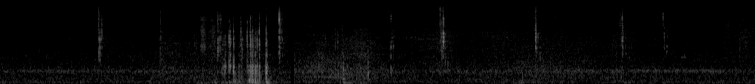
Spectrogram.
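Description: Close eating sounds: a person biting and chewing grilled food pulled from a skewer, with sharp crunchy clicks about once a second and a denser burst of crunching about two seconds in.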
